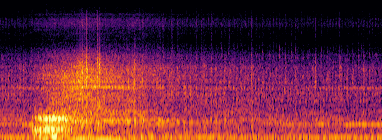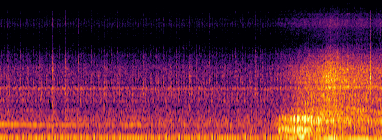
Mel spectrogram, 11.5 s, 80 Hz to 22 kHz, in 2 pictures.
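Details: 2015 Opel Astra J, 1.4 turbo petrol B14NET, 88 kW/120 PS, 89,000 km: rhythmic knock through idle that quickens with each throttle blip; possible bearing damage, unconfirmed.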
